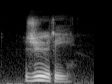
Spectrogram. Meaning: jury (a group of judges in a competition)
- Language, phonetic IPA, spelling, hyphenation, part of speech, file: Hungarian, [ˈʒyːri], zsűri, zsű‧ri, noun, Hu-zsűri.ogg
